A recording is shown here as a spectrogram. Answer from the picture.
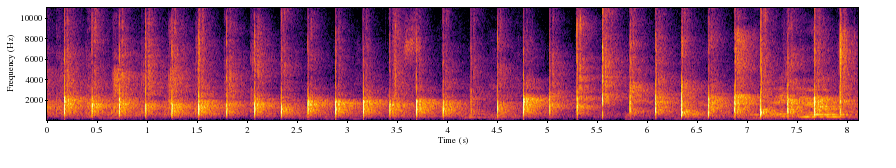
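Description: Hand clapping from a small audience, led by one close clapper's sharp, even claps at about five a second, which stop at the end.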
